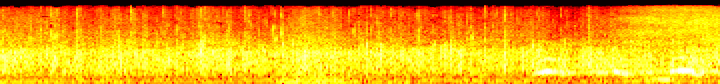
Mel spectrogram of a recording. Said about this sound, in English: Everybody in the room, can we give a big round of applause to all of our family online? We love you.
